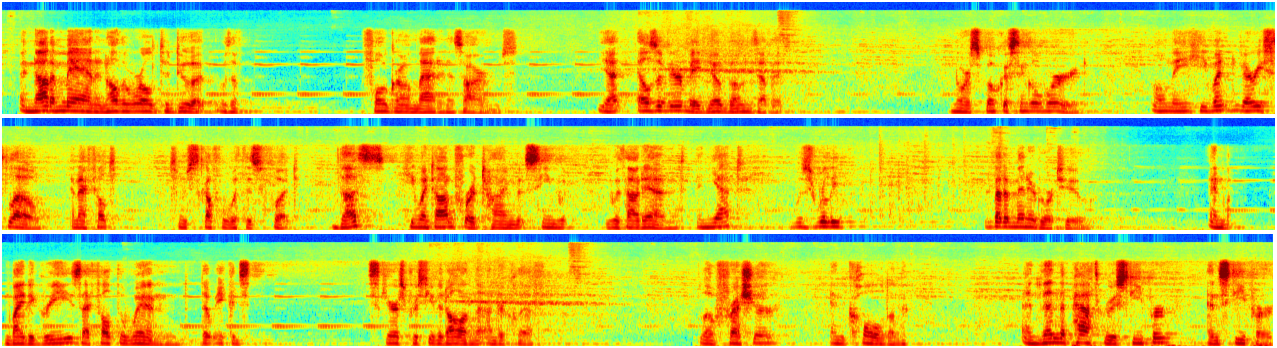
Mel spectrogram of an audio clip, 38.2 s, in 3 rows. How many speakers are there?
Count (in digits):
1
